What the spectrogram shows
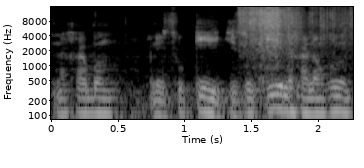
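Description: A man's voice: lowish voice, level tone, rapid-fire, noisy background. A man with a northeastern Thai Isan accent, chatting casually to his viewers in a rambling vlog, often turning to speak to them as friends. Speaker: vlogger.

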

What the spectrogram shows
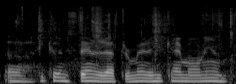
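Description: A man rambles to a self-held camera out in the open, his speech full of fillers and restarts. His voice sits a little high and stays fairly flat, with faint outdoor noise behind it. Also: fast talker. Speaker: hunting vlogger. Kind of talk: casual self-filmed vlog talk. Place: outdoors on rural land. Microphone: self-filmed camera.

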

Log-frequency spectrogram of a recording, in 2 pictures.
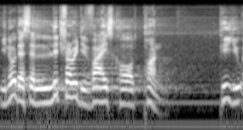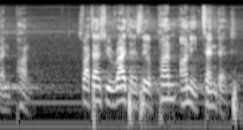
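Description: A middle-aged lay preacher from Ghana with a Ghanaian English accent preaches a sermon from the pulpit of a church sanctuary into a stand mic. His slightly high voice moves at normal speed, earnest and pleading, with animated hand gestures. The recording has long church reverb and a faint hum.

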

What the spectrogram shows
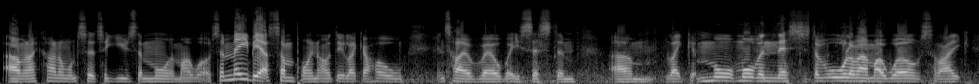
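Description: A man hosting a casual gaming let's-play, chatting excitedly and playfully to the other players as he goes. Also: mid-range voice, normal speed, vocal fry, a little hiss or hum. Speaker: gaming channel host.

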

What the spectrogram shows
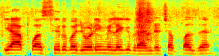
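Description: A man showing stock in a crowded wholesale storeroom, briskly listing items and prices and telling a helper what to hold up. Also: fairly high pitch, completely flat delivery, darkish tone, a little hiss or hum. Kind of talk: walk-through product showcase.

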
